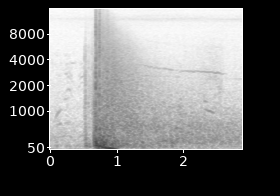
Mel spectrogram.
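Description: Artillery and mortar fire in Gates of Hell, a faint crack followed by a loud booming blast that rolls off into a long decaying rumble.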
